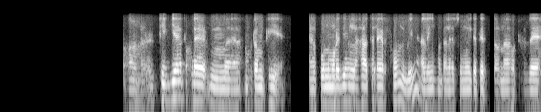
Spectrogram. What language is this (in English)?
Santali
